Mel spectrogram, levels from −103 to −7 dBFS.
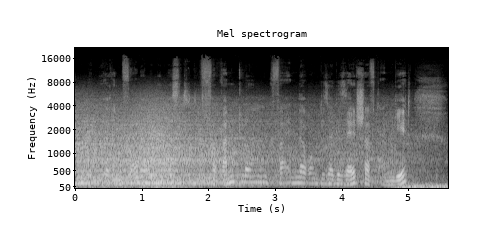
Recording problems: train or aircraft noise; very loud; throughout; 3 dB above the speech

